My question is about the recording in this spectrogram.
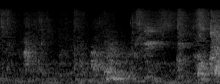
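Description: A dog whimpering faintly in a few short cries.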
